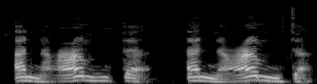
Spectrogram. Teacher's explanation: মুখের ভিতরের জিহ্বাটা আমরা সম্মুখ ভাগে মুখের সম্মুখ ভাগে বন্ধ রেখেছিলাম সম্মুখ ভাগ আমরা জিহ্বা দ্বারা বন্ধ রেখে ন সাউন্ড টাকে প্রডিউস করেছি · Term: ইজহার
